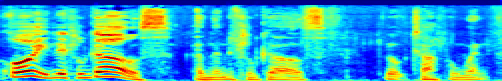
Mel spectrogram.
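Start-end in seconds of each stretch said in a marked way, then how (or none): 0.1-1.1 higher, louder call across the enclosure. Acted. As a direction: shout over to get their attention. Timmy calls to the girls.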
